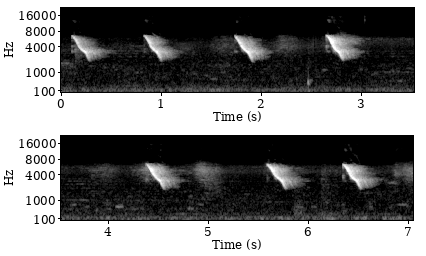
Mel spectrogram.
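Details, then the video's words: Bird chirping in the morning: sharp, bright descending chirps repeated about every second, seven main notes with a few fainter softer chirps between them, over a quiet background. "Morning vibes #nature #natural #birds_chirping"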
